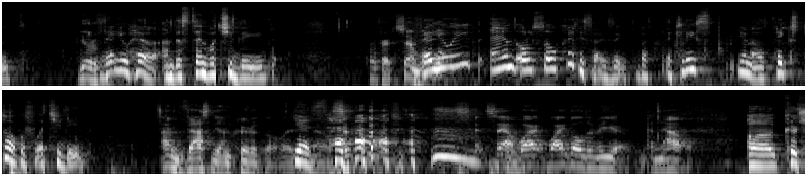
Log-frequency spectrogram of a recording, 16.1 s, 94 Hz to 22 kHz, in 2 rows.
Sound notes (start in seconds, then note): 11.3 chuckling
